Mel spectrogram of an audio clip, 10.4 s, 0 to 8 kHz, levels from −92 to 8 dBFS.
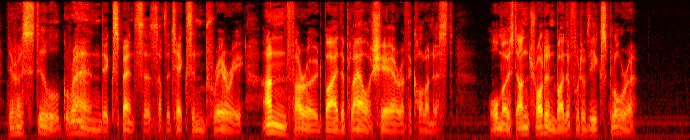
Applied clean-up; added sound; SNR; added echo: none; none; none; none.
